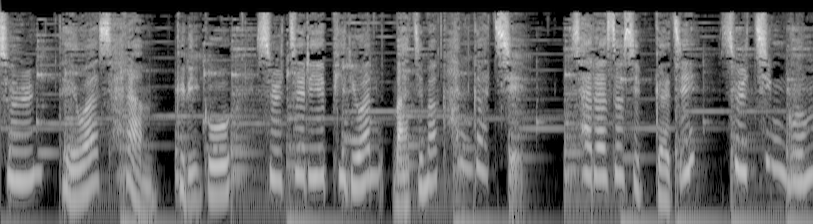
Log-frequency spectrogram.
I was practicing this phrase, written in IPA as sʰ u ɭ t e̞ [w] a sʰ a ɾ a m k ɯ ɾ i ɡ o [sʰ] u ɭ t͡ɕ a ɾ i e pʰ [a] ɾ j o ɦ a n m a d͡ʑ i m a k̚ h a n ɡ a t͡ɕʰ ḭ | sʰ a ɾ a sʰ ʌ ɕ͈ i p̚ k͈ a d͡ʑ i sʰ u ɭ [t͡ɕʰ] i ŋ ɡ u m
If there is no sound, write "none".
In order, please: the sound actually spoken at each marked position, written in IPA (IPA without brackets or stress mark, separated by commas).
w, sʰ, i, t͡ɕʰ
